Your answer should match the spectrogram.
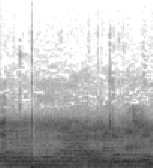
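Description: A futsal ball kicked once, a single sharp thud about half a second in, over continuous chatter of voices.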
